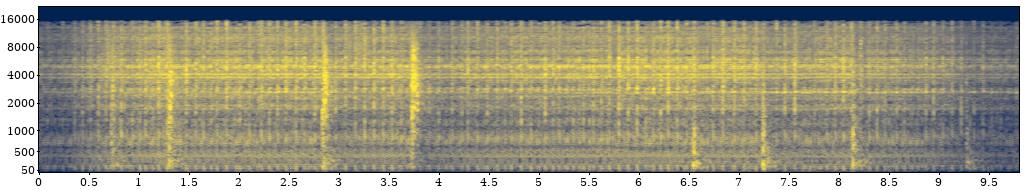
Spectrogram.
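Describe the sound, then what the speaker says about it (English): A chainsaw runs steadily at high revs as firefighters make a plunge cut through a structural wall during a basement rescue, its loud continuous whine broken by a few sharp knocks and load changes. "2 more guys coming up with the chainsaw to begin the plunge cut to cut this time in half"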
